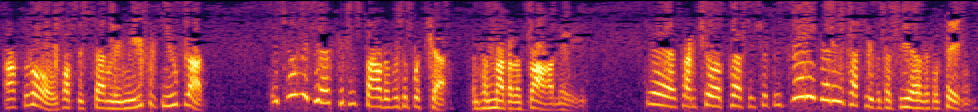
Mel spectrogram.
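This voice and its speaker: An actress playing a haughty, catty upper-class English society widow in a 1940s radio drama, airy and sweetly venomous. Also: female voice, a little high, sing-song, quick pace, breathy edge, no echo, full character voice. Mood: airy, sly. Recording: tinny, noisy old-time radio recording.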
